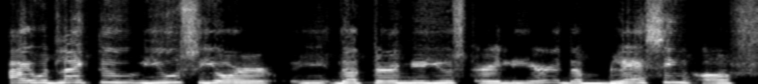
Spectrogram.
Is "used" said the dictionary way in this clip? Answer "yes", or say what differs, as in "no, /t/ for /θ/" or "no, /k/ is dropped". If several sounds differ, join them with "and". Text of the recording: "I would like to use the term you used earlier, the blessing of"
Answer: no, /s/ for /z/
